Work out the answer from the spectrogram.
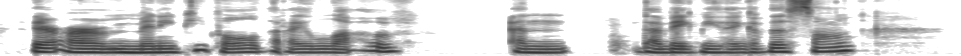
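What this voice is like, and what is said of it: Tearful, shaky, emotional voice. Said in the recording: “My voice is going to get all messed up here ... I can't get through this song without crying”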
